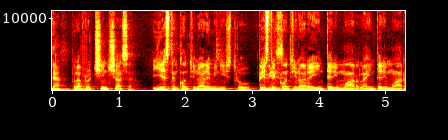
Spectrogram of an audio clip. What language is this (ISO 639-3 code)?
ron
